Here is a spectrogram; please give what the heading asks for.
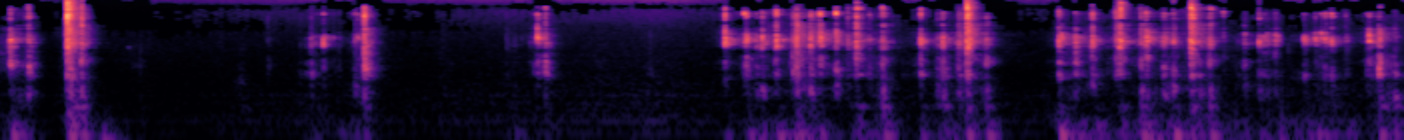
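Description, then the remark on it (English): Typing on a computer keyboard without bumps on the home keys, starting with a few scattered clicks and then turning into rapid, dense bursts of keystrokes. Clear, with no one speaking. “So how are you gonna find your resting place when you're touch typing?”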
